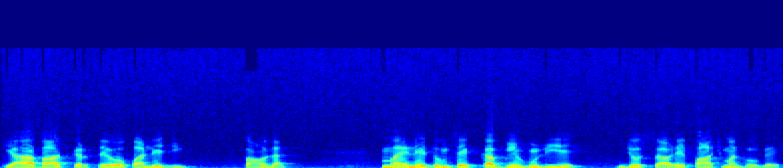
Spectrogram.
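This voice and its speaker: An actor playing a poor, humble Indian peasant farmer, with a rural Awadhi accent and a deferential, exclaiming manner, in a radio play. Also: male voice, fairly low pitch, animated, takes it slowly. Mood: shocked, protesting. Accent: Awadhi, rural north Indian. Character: poor, humble peasant farmer, anxious to please, scolding father. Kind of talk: radio drama acting. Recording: muffled, tinny archive radio recording.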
